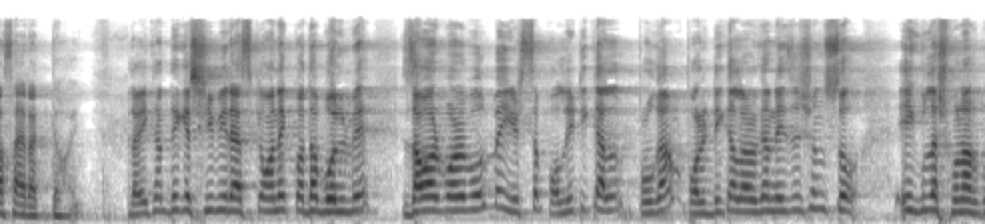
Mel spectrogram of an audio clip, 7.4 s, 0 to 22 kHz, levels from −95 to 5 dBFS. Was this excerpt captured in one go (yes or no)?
no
